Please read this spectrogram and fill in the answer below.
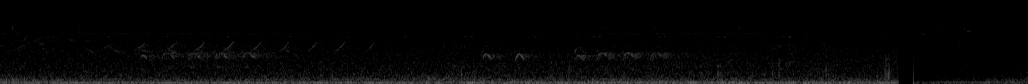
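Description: Faint outdoor ambience with a steady low rumble, over which a distant bird gives a quick run of rapid chirping notes about one and a half seconds in and shorter calls around five to six seconds. A thin steady high tone sits under it and stops near the end.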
